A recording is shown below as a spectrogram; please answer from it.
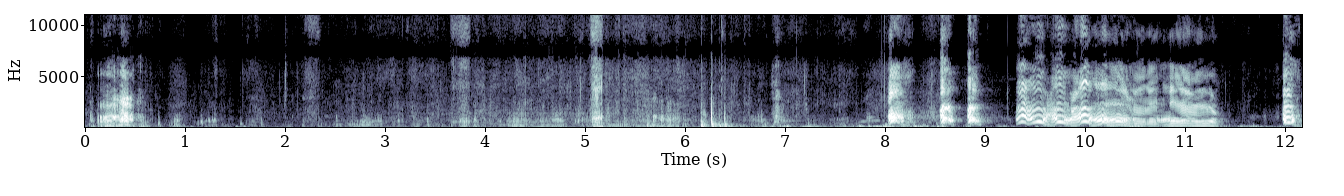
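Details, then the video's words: A French Bulldog puppy, carried away while playing with her new stick, gives scattered rustling and chewing noises, then sharp barks and a wavering, drawn-out whine near the end. "Frenchie vs. Stick! Sound On!!"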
